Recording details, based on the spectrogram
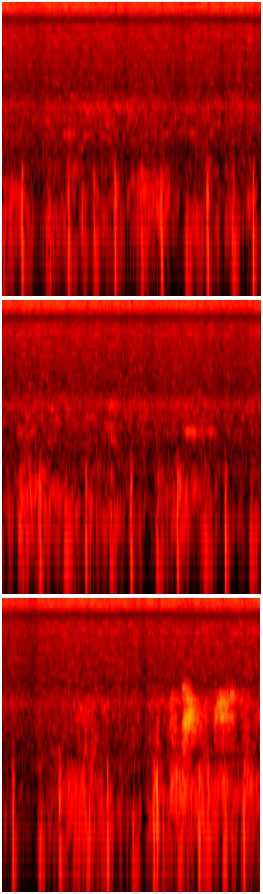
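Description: Quick, repeated low thumps of a heartbeat heard close up, with some gurgling near the end.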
